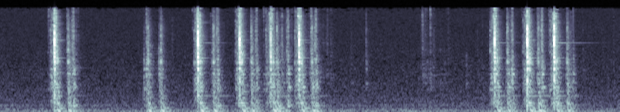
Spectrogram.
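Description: Fingertips type on the round keys of a vintage metal manual typewriter, producing crisp, bright key strikes with sharp metallic clacks that die away almost instantly. The keystrokes come in short bursts separated by brief pauses.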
